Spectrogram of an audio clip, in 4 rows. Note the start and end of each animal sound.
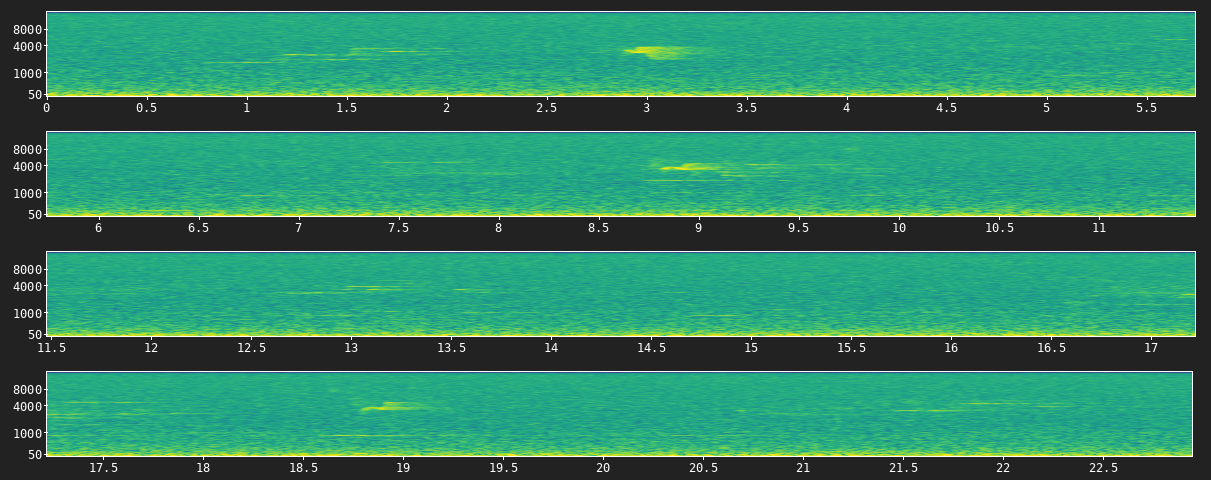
0.9s-2.0s: Hermit Thrush (Catharus guttatus)
2.8s-3.3s: Blue-headed Vireo (Vireo solitarius)
5.1s-6.0s: Hermit Thrush (Catharus guttatus)
6.9s-8.4s: Red-winged Blackbird (Agelaius phoeniceus)
7.1s-8.0s: Black-throated Green Warbler (Setophaga virens)
8.7s-9.2s: Blue-headed Vireo (Vireo solitarius)
8.8s-10.0s: Hermit Thrush (Catharus guttatus)
12.6s-13.4s: Hermit Thrush (Catharus guttatus)
16.5s-17.4s: Red-winged Blackbird (Agelaius phoeniceus)
17.1s-18.0s: Hermit Thrush (Catharus guttatus)
17.2s-17.9s: Black-throated Green Warbler (Setophaga virens)
18.5s-19.1s: Blue-headed Vireo (Vireo solitarius)
20.6s-21.2s: Red-winged Blackbird (Agelaius phoeniceus)
21.3s-22.4s: Hermit Thrush (Catharus guttatus)

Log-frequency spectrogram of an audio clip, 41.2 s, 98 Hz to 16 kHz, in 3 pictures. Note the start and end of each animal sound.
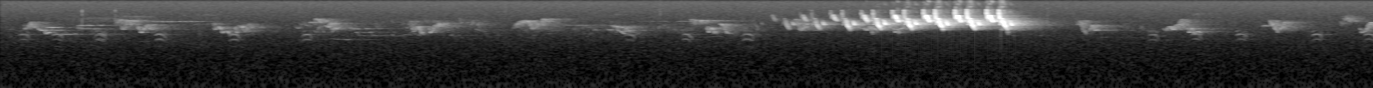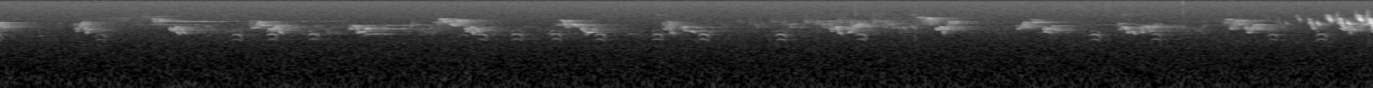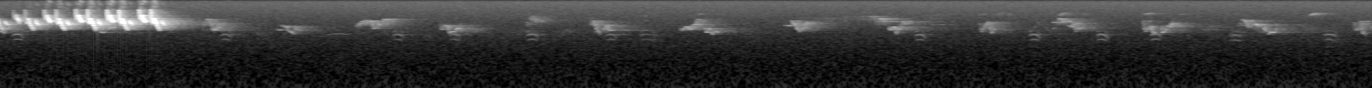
0.0s-3.3s: White-breasted Nuthatch (Sitta carolinensis)
0.0s-41.2s: Red-eyed Vireo (Vireo olivaceus)
0.5s-1.1s: Wood Thrush (Hylocichla mustelina)
0.8s-2.3s: Black-throated Green Warbler (Setophaga virens)
3.2s-4.1s: Wood Thrush (Hylocichla mustelina)
5.6s-7.5s: White-throated Sparrow (Zonotrichia albicollis)
6.1s-7.6s: White-breasted Nuthatch (Sitta carolinensis)
7.5s-10.5s: Ovenbird (Seiurus aurocapilla)
11.4s-22.5s: White-breasted Nuthatch (Sitta carolinensis)
14.6s-16.3s: Black-throated Green Warbler (Setophaga virens)
17.3s-18.1s: Wood Thrush (Hylocichla mustelina)
21.0s-22.8s: Ovenbird (Seiurus aurocapilla)
24.6s-27.9s: White-breasted Nuthatch (Sitta carolinensis)
26.7s-29.2s: Ovenbird (Seiurus aurocapilla)
29.6s-34.1s: White-breasted Nuthatch (Sitta carolinensis)
35.5s-36.9s: Black-throated Green Warbler (Setophaga virens)
36.3s-41.2s: White-breasted Nuthatch (Sitta carolinensis)

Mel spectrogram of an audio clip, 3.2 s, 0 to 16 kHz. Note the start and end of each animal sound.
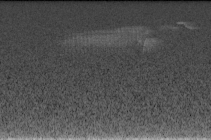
0.8s-2.4s: Northern Parula (Setophaga americana)
1.8s-3.2s: Blackburnian Warbler (Setophaga fusca)

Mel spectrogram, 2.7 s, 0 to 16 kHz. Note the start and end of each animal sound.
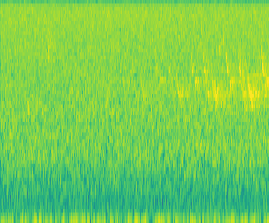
1.3s-2.7s: Ovenbird (Seiurus aurocapilla)

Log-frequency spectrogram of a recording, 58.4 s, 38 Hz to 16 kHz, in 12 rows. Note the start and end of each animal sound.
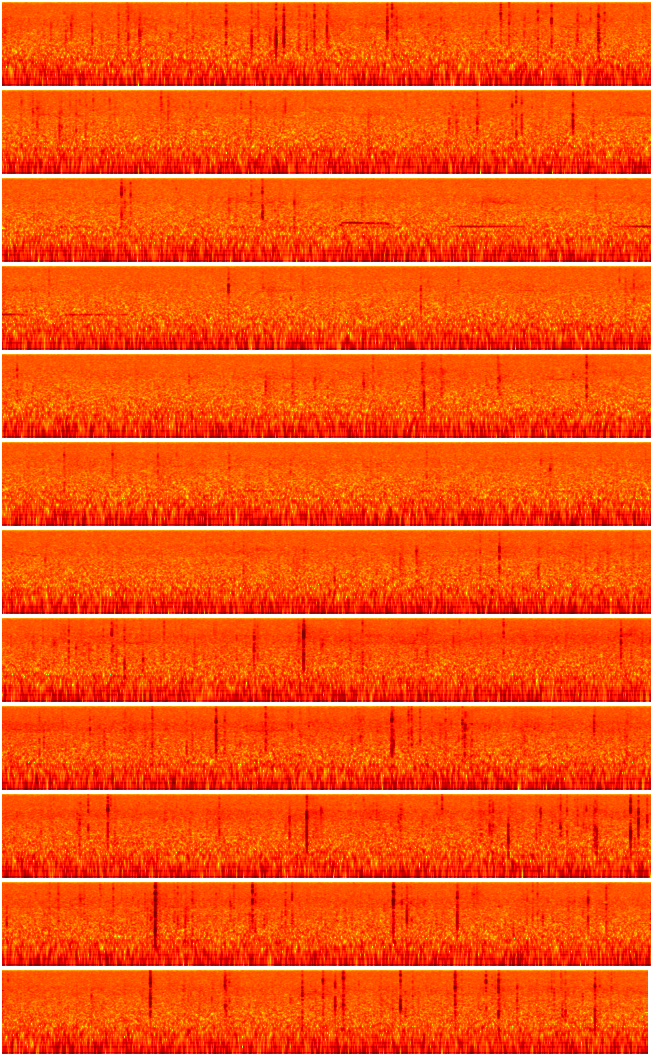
6.7s-18.7s: Red-eyed Vireo (Vireo olivaceus)
12.2s-15.6s: Mourning Dove (Zenaida macroura)

